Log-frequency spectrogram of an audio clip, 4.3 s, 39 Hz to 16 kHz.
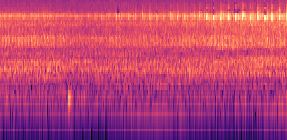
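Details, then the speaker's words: Walker Super Bee 60-inch mower, about 764 hours, new filters, in neutral with PTO off: steady quiet idle with even low hum, no knocks or misses, no smoke; normal idle. "quiet engine doesn't smoke I might raise the idea a little bit a little bit"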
